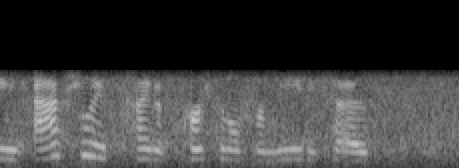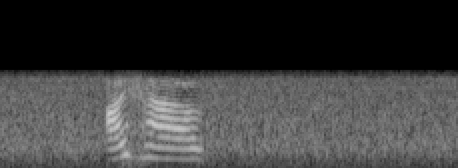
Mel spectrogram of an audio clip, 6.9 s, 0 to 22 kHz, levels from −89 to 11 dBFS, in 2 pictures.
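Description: Throughout the speech, AMR narrowband mobile codec damage: nothing above 3.5 kHz, and a buzzy, synthetic texture consistent with a low bitrate near 8 kbit/s, unlike clean band-limiting. The room noise, about 10 dB below speech, warbles.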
